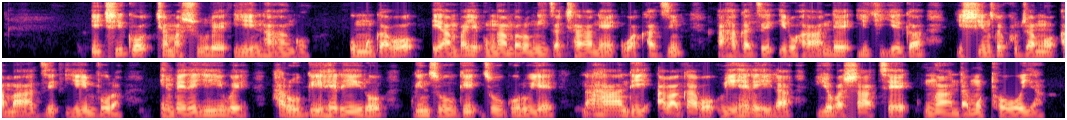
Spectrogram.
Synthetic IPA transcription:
icʰiɡo̞t͡ʃamaʃuːɾe̞jin̥haːŋɡo̞ | umuɡaβo̞jaːmbaje̞ʔumŋaːmbaɾo̞mŋiːzat͡ʃaːne̞wʔakʰazi | a̰ɦaɡaze̞ʔiɾuhaːnde̞jicʰiɡe̞ɡajiʃiːnzɡwe̞kʰud͡ʒamŋo̞ʔamaːzijiːɱvuɾa | imbe̞ɾe̞jiːwe̞ | haɾuːb̚ɡiːɦe̞ɾe̞ɾo̞ | b̥̚ɡinzuːɡizuɡuɾuje̞ | nʔa̰ɦaːndiaβaɡaβo̞βihe̞ɾe̞ɾaijo̞βaʃaːt͡se̞umŋaːndamutʰo̞ːja

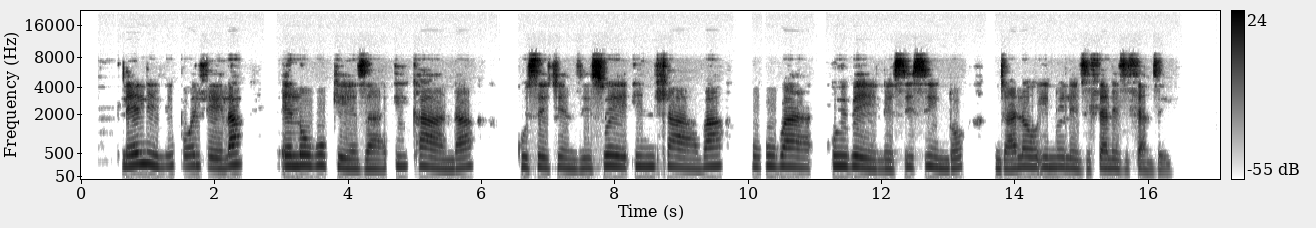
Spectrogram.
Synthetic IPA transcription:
lelilib̥ʱɔɮɛla | ɛloɣuɡ̥ʱɛzaikʰandʱa | ɣusɛt͡ʃʼend͡zʱiswɛinɬaβa | uɣua | ɣuβɛlesisindʱɔ | nd͡ʒʱalɔinwɛleziɬaleziɬand͡zʱeːjɔ

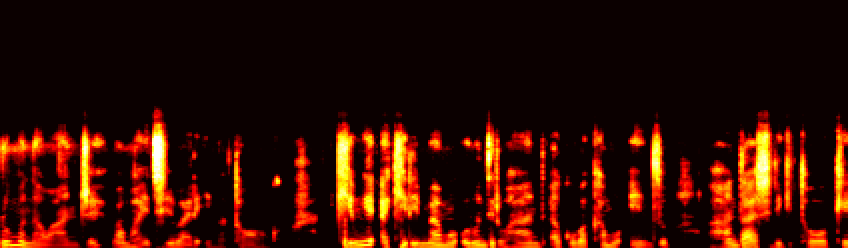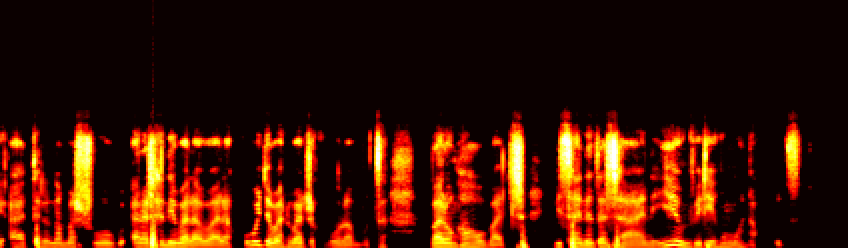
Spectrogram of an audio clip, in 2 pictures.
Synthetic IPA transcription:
umunawaːnd͡ʒe̞βamuhajit͡ʃiβaɾeʔimatʰo̞ːŋɡo | kʰimŋe̞ʔakʰiɾimamoʔuɾuːndiɾuɦaːndeʔaɡuːβakʰamoinzu | ahaːndahaʃiɾiɡitʰo̞kʰe̞ʔahateɾanamaʃuɡwiʔaɾaʃaniβaɾaβaɾakuβuɾɟaβaːn̥uβad͡ʒekuβuɾamut͡sa | βaɾo̞ŋaho̞βat͡ʃḁ | βisane̞ːzat͡ʃaːne̞jijuɱviɾijeŋ̥humuːnuak̚uze̥

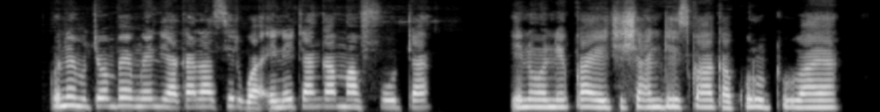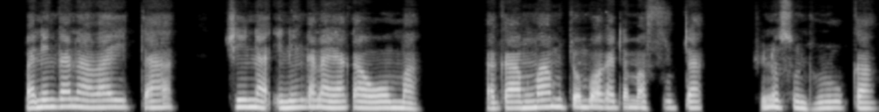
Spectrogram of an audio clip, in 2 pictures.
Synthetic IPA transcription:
kune̞mito̞mbo̞imwe̞nijakarat͡sirwaʔino̞itaŋɡamafuta | ḭno̞ːne̞kwajet͡ʃiʃandiswakakuɾutuʋaja | ʋane̞ŋɡanaʋaita | ʐinaʔine̞ŋɡanajakao̞ma | ʋa̰kamwamuto̞mbo̞wakaitamafuta | ʐ̥ino̞sundʱuruːka

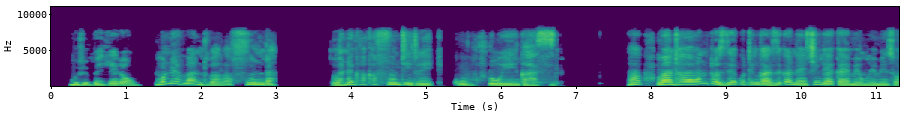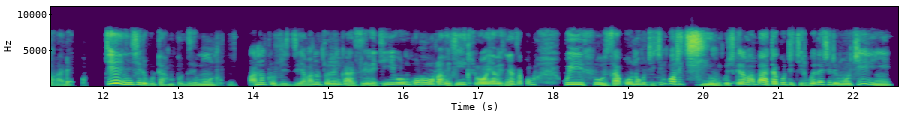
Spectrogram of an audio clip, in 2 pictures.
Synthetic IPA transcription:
muʐibʱe̞ɮeɾao | mune̞ʋantʰuʋakafunda | ʋane̞ŋɡeʋakafundirekuɬo̞jeŋɡaːz̥i | ɦaʋantʰuaʋaʋano̞to̞zijakutiŋɡazikanait͡ʃiŋɡejakajamemwemesowaka̰ɗaikwa | t͡ʃiɲit͡ʃiɾikutambud͡ze̞muntʰukoʋa̰no̞to̞ʐizija̰ʋa̰no̞to̞ɾeŋɡaziʋe̞t͡ʃiːo̞ŋɡo̞ɾo̞raʋe̞t͡ʃiːɬo̞jaʋet͡ʃiɲait͡sakukujiɬuzakonakutit͡ʃimbo̞rit͡ʃiɲikuʂkiɾaʋaɓatakutit͡ʃirwe̞ɾet͡ʃiɾimwot͡ʃiɲi

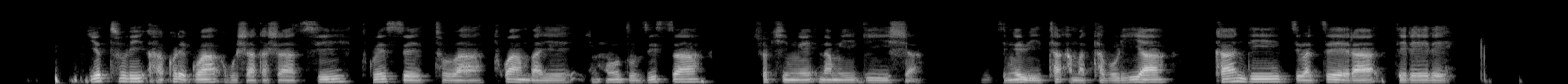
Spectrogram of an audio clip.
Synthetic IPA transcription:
ijo̞tʰuɾiʔahako̞ɾe̞ɡwauβuʃaːkaʃaːt͡sitwe̞ːse̞tʰuβatwaːmbaje̞im̥huːzuzisa | t͡ʃo̞kʰimŋe̞namŋiːɡiːʃa̰ | nizimŋe̞βiːtʰaʔamatʰaβuɾija | kʰaːndiziβaze̞ɾad̥eɾeɾe̞

